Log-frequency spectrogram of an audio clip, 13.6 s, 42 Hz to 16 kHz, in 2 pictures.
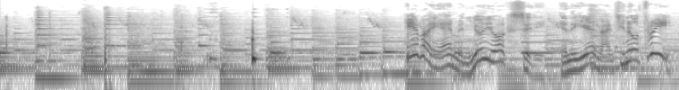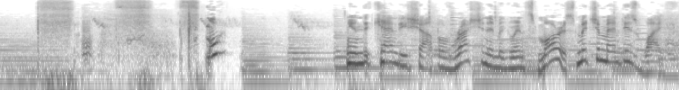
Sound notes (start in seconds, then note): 7.1 blowing bubble gum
